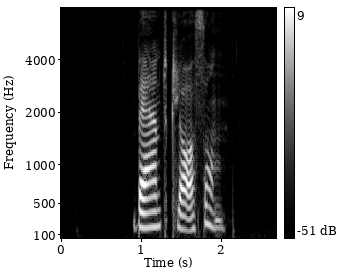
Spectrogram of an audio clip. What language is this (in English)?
Swedish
